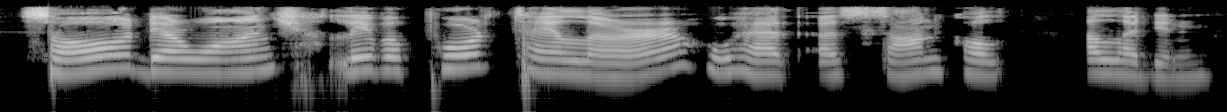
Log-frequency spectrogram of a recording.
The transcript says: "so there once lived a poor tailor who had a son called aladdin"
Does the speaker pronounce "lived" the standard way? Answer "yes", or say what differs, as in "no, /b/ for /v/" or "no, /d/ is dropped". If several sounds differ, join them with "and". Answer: no, /d/ is dropped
